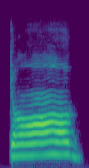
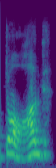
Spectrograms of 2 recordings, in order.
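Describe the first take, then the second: First: It is said slowly, each sound drawn out. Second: It is said at normal speed.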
